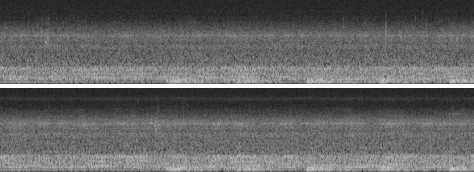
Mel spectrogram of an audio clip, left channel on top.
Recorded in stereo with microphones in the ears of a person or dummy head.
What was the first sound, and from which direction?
Footsteps, 25° right (ahead or behind).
